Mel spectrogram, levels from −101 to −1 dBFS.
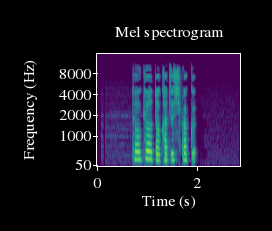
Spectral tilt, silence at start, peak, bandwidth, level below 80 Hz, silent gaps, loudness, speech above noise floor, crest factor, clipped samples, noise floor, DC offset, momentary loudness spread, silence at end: -4 dB/octave; 0.7 s; -10 dBFS; 11 kHz; -78 dBFS; none; -26 LUFS; 55 dB; 20 dB; under 0.1%; -80 dBFS; under 0.1%; 12 LU; 0.9 s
